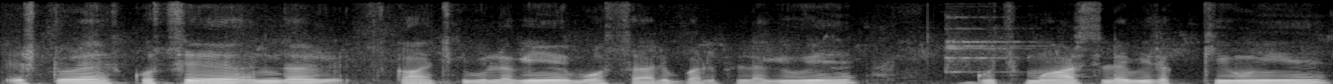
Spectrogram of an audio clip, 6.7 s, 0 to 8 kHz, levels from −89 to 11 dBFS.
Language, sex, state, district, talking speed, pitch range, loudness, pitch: Hindi, male, Madhya Pradesh, Katni, 180 wpm, 105-125 Hz, -18 LUFS, 110 Hz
